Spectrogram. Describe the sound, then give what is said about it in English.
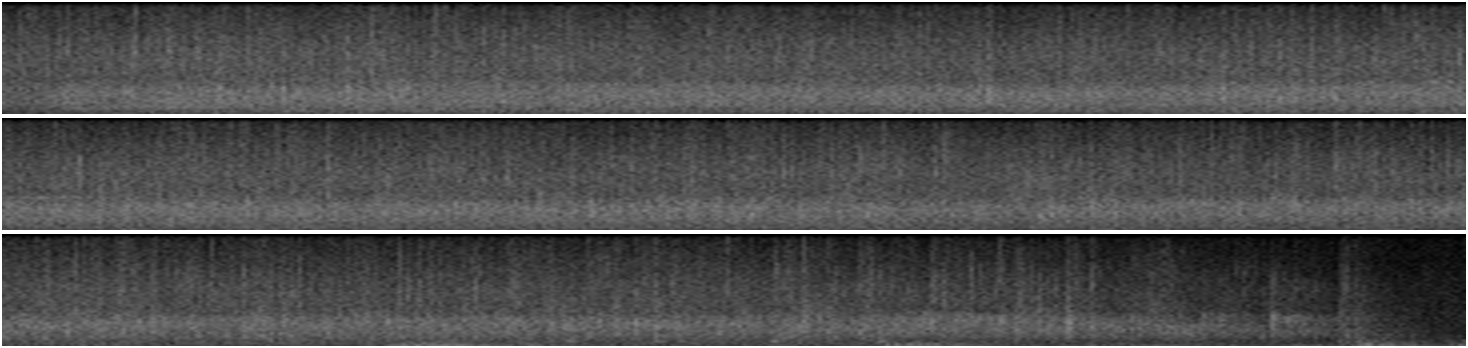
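Audience applause welcoming the Irish Week staff, a full, sustained burst of clapping from a crowd that stays loud and even, easing off slightly at the very end. “This is Irish Week, and here is a staff of our entire Irish Week class. Please welcome them here.”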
